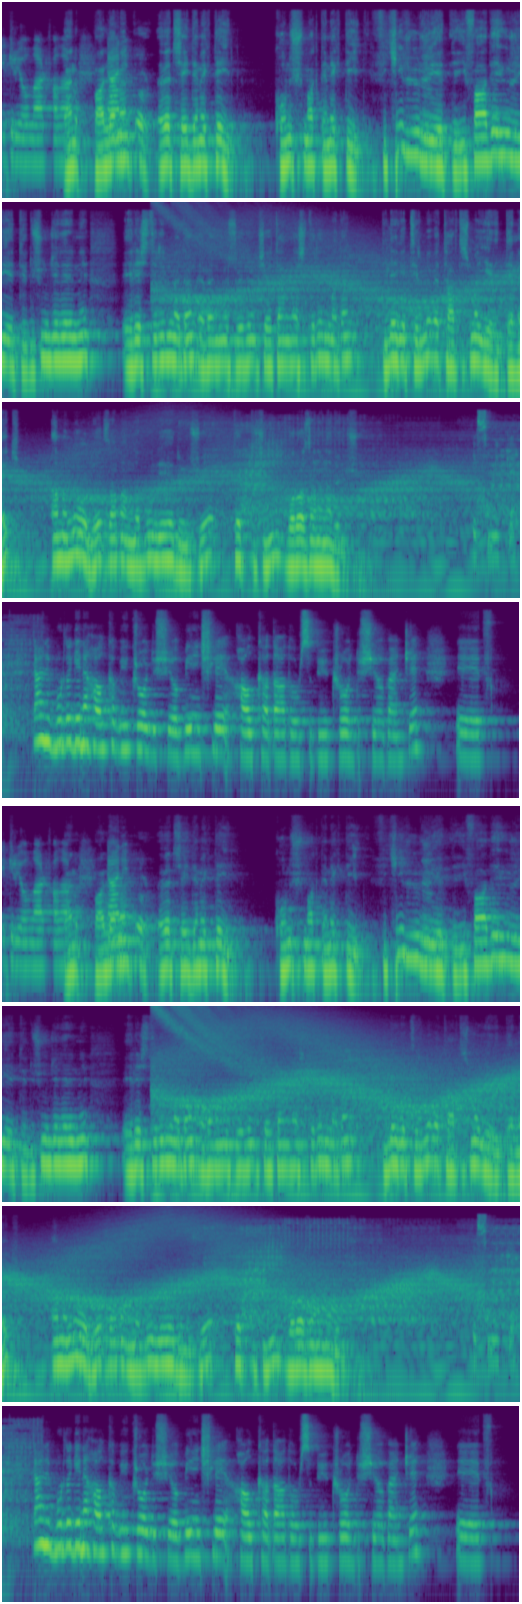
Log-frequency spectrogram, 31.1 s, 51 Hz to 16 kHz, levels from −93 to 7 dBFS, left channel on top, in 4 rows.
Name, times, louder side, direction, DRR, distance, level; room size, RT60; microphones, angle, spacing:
voice 1, 0.0-1.0 1.6-1.9 6.3-6.7 16.7-17.2 22.6-30.7, equal, 5° left, 5 dB, 0.5 m, -25 dB
voice 2, 0.9-3.5 4.1-5.4 5.7-9.2 9.6-13.1 13.5-15.8 16.3-18.8 19.0-21.1, left 2 dB, 55° left, 14 dB, 0.9 m, -22 dB
sound 1, 10.0-23.5, right 5 dB, 45° right, 0.7 m, -33 dB
sound 2, 12.2-16.4, equal, 90° right, 6.3 m, -42 dB
sound 3, 18.5-23.9, right 3 dB, 25° right, 1.0 m, -39 dB
24.0 x 12.0 x 4.7 m, 1.2 s
head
